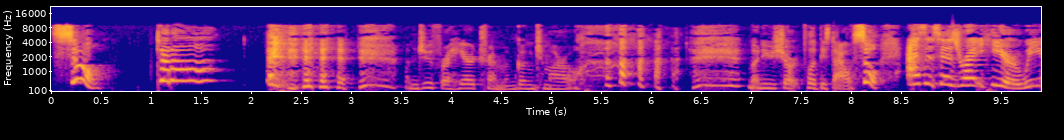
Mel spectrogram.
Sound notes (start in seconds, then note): 2.2 laughs; 6.2 laughs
